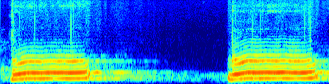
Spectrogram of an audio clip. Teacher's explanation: واو ساکن ہو اور اس سے پہلے حرف کے اوپر پیش ہو، واو ساکن ہو یعنی اس پر جزم ہو یا اس پر وقف ہو، اس سے پہلے حرف پر پیش ہو تو اسے مدہ کر کے پڑھنا ہے، یعنی ایک الف کے برابر کھینچ کر پڑھنا ہے، بو بو، ایسے ایک الف کے برابر۔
